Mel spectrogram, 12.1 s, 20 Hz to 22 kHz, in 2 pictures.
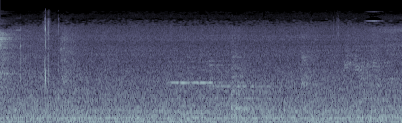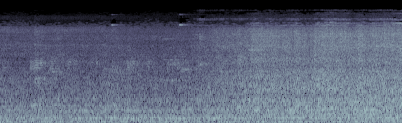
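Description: A train rumbling at platform 1 of a main railway station, steady loud rolling noise with faint squeals and a rising hiss toward the end.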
